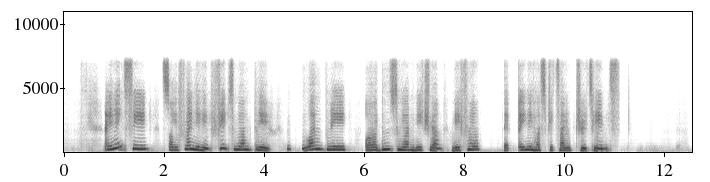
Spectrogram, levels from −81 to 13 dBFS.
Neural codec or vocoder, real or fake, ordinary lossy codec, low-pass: codec, 16 kHz, 0.5 kbps, FreqCodec, smaller model; fake; none; 7.2 kHz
